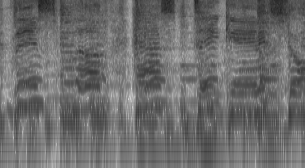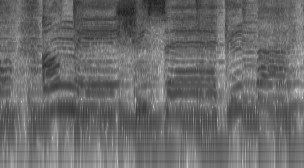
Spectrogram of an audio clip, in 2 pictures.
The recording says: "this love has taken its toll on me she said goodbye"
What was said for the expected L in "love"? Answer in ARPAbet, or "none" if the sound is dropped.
L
